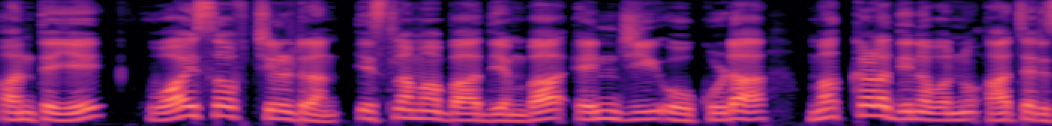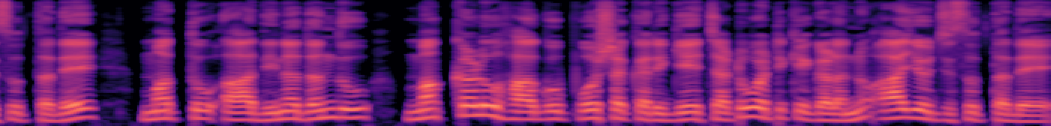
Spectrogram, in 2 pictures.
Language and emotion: Kannada, neutral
